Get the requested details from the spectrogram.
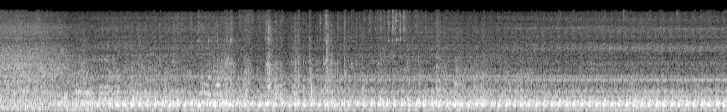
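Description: A train's motor hums steadily.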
